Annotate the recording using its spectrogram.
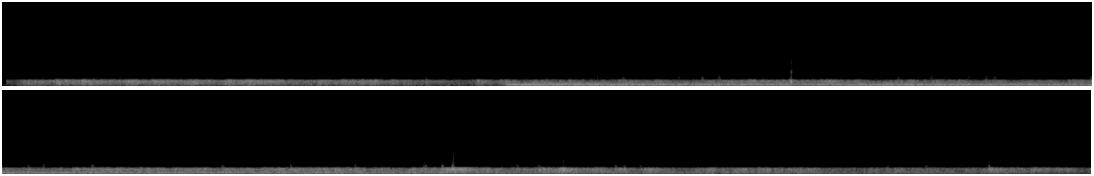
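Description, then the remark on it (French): A steady, muffled low rumble with a faint droning hum rises in after a few seconds and holds throughout, recorded on the surface of Mars, its vibrations amplified so human ears can hear them. The sound is windy, with no voices. “Et du coup, il faut savoir que ce son a été augmenté, enfin les vibrations du son ont été augmentées pour que l'oreille humaine puisse l'entendre, sinon on l'aurait juste pas entendu.”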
